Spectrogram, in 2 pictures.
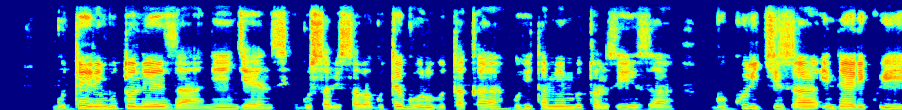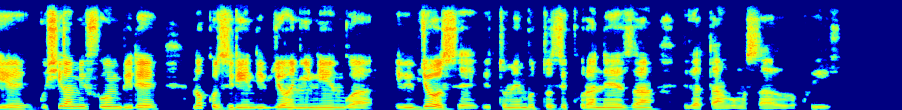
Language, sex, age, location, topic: Kinyarwanda, male, 25-35, Huye, agriculture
